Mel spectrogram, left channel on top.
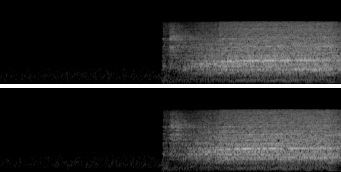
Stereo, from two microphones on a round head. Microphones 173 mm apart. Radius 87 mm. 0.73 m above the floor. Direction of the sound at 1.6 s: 65° left (ahead or behind).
